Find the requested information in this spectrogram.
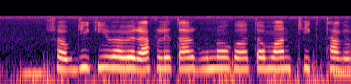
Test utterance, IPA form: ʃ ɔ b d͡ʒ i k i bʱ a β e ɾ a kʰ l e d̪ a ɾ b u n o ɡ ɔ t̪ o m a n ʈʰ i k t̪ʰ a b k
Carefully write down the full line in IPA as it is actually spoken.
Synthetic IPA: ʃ ɔ b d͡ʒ i k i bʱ a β e ɾ a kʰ l e t̪ a ɾ ɡ u n o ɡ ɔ t̪ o m a n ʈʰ i k t̪ʰ a k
